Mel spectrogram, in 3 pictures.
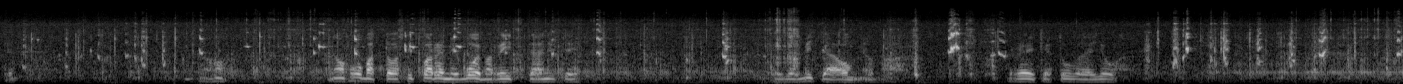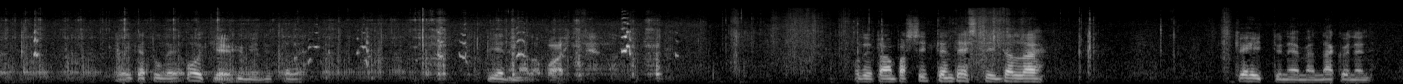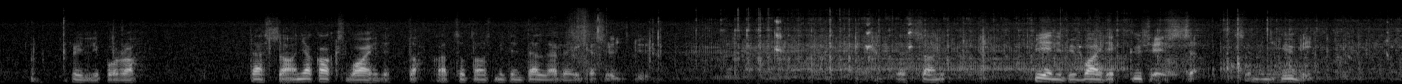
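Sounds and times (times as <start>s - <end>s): hand crank drill boring into wood: 0.0s - 21.6s, 33.5s - 42.0s.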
